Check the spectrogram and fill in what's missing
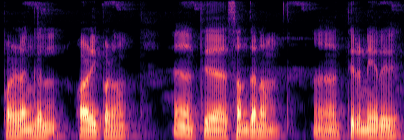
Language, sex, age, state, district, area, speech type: Tamil, male, 60+, Tamil Nadu, Krishnagiri, rural, spontaneous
